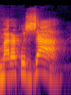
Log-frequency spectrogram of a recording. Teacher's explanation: acentuada eu posso perceber também o som que sai por exemplo maracujá o já eu falei mais forte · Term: a sílaba acentuada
